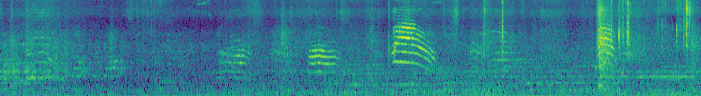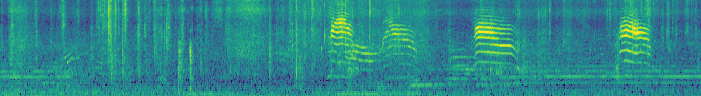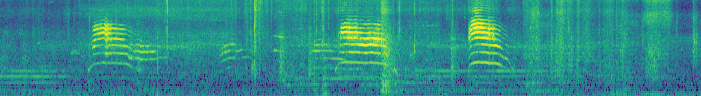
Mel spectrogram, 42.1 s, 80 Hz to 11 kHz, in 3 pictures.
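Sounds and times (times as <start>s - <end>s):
kittens meowing: 7.8s - 8.8s, 11.9s - 12.6s, 20.5s - 24.5s, 26.2s - 27.3s, 29.5s - 31.3s, 32.4s - 36.0s, 37.4s - 38.5s.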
